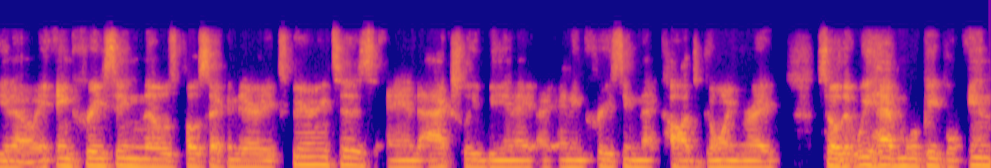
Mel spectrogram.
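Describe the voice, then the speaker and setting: Somewhat breathy and medium in pitch, a man with an Eastern Kentucky accent talks at a fairly quick pace with fairly even intonation. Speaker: higher education researcher. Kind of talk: meeting presentation Q&A. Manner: halting, many fillers.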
